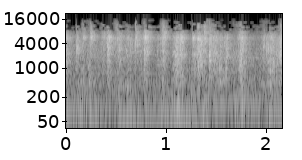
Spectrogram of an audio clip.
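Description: Plastic candy packaging crinkling and crackling as it is handled, a rapid irregular run of crackles.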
